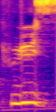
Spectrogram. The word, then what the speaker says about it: plus: Et la dernière phrase, Léa est la plus âgée des enfants, on prononce Z car il y a une liaison entre plus et qui commence par une voyelle a.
